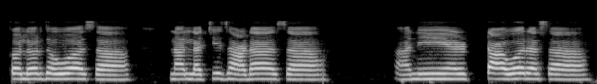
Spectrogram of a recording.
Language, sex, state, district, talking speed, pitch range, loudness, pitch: Konkani, female, Goa, North and South Goa, 90 wpm, 230-250 Hz, -14 LUFS, 245 Hz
